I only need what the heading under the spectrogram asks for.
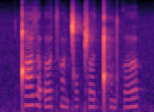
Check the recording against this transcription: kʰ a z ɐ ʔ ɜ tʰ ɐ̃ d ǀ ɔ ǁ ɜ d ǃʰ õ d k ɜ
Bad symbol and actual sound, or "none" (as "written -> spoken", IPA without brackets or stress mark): kʰ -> ǃ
